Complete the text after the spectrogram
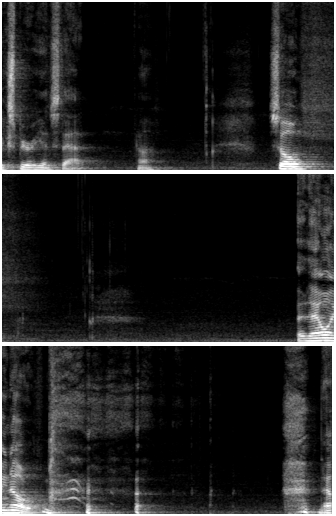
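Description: An elderly man speaks calmly and slowly, close to a microphone, with pauses.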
